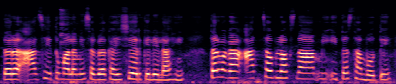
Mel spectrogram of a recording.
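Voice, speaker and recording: Woman family vlogger, high-pitched and chatty, speaking straight to camera with a crisp, bright tone. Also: steady tone, normal speed. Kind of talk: casual vlog sign-off to viewers.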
